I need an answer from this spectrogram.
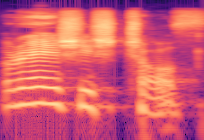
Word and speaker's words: Rezhishchov: in a town that looked like sneeze on a map and is pronounced the same way. The town is called Rezhishchov.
